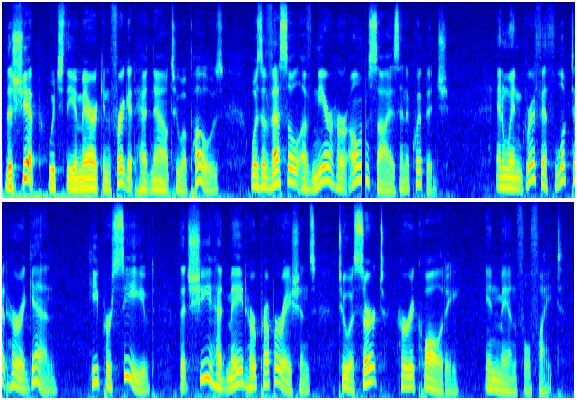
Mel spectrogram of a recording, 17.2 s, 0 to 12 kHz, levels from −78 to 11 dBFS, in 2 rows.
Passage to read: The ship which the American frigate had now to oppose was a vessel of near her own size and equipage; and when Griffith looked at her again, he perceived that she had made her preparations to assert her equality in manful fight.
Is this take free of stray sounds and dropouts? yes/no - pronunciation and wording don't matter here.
no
